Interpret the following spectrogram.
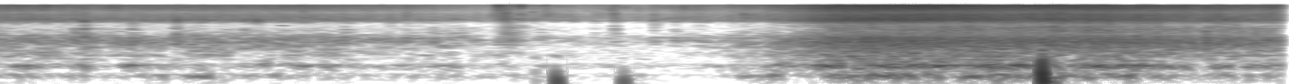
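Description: A colony of giant honeybees (Apis dorsata) buzzing around their exposed comb, the sound swelling into a louder, even hiss about four seconds in. A few dull thumps sound in the middle and near the end.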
